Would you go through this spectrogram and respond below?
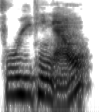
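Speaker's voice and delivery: ordinary delivery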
